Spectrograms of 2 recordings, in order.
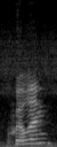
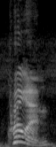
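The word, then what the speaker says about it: Quirrell: that's what thank you quillon you know query Quillin no Larry sin rhymes with Squirrel Girl she kinda I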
